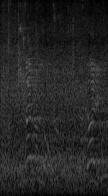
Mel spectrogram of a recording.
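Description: Table tennis ball clicking off bats and the table as a doubles rally ends, with voices and the background pings of other tables in a busy hall.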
